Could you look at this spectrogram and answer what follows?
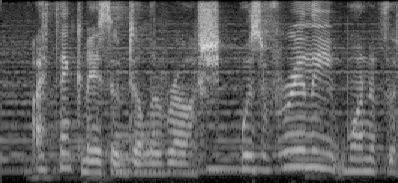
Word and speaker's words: de la Roche: Dear Rash rhymes with Fosch. I think MO de la Rash was really one of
